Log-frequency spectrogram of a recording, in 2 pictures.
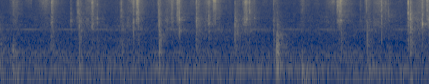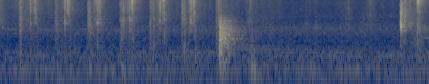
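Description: Tarot cards shuffled and pulled close by make a quiet stream of soft flicks and riffles with an occasional sharper slap, heard alone.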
